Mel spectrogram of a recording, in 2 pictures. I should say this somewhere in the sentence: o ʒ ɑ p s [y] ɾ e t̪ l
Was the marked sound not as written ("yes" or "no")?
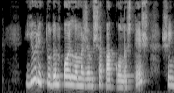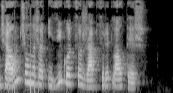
no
